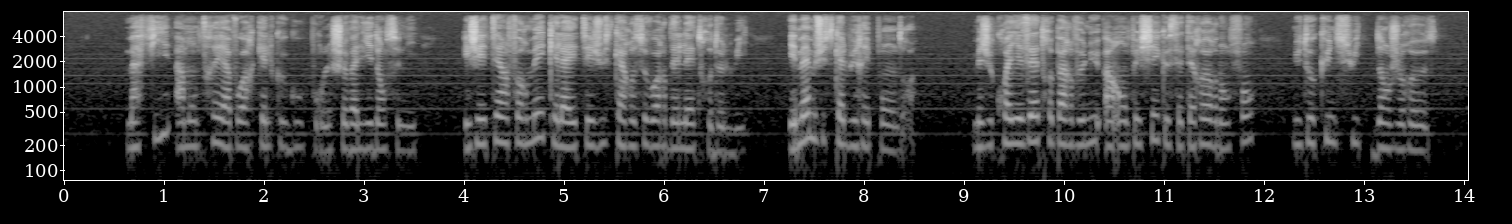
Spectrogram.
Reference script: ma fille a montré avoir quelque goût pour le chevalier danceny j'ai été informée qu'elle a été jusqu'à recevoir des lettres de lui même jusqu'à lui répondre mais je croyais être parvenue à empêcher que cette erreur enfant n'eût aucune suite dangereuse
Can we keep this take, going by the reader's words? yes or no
yes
